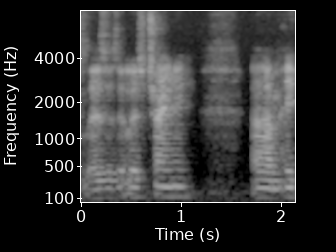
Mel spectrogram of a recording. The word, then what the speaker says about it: Cheney: Liz I think it's Liz is it Liz Cheney um he called her churny Liz churny Cheney 60 but churny is 94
